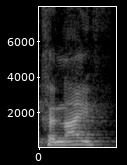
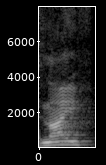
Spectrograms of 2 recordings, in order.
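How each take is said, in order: First: The K at the start is pronounced. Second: The K at the start is silent. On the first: The speaker calls it wrong. "Like you wouldn't say knife" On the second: The speaker calls it right. "It's just knife"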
